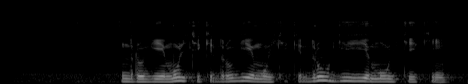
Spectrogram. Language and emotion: Russian, neutral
